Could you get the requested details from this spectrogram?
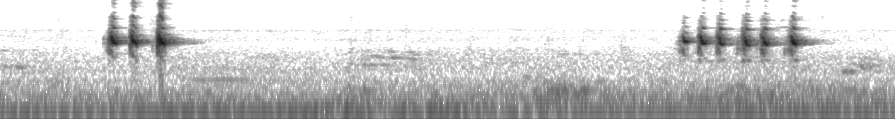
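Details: Sooty-headed bulbul recording meant to coax other birds into song. Three sharp chirps, then a brisker string of six similar notes a few seconds later, with a faint hum behind them.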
